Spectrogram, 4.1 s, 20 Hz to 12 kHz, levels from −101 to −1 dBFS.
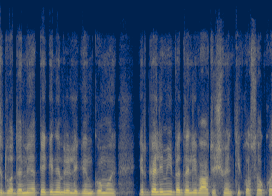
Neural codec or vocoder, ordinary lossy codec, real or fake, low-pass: none; Opus, 24 kbps; real; 9.9 kHz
